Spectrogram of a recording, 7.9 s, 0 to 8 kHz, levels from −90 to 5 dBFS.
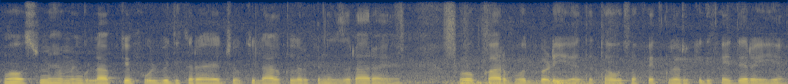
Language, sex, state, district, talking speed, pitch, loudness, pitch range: Hindi, male, Bihar, Purnia, 250 wpm, 120 Hz, -20 LUFS, 115-125 Hz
